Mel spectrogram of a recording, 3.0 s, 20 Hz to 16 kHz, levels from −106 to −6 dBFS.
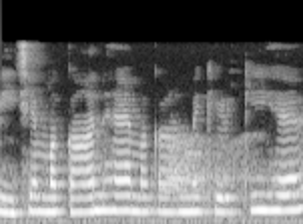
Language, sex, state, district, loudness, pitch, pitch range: Hindi, female, Bihar, Patna, -13 LUFS, 235 Hz, 230-250 Hz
